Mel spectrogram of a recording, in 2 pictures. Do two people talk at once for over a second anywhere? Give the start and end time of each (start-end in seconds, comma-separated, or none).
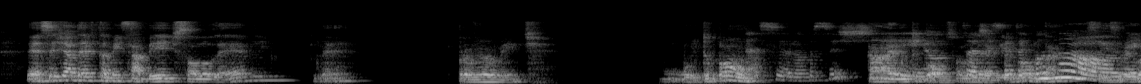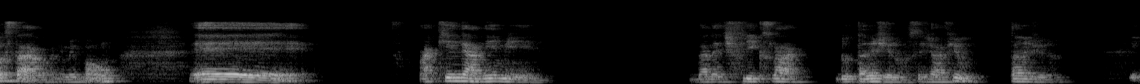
8.7-11.4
